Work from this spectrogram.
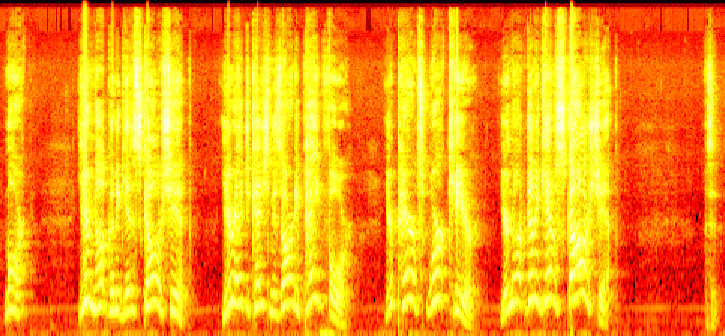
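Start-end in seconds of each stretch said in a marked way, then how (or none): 0.1-8.2 high, loud imitation of a Southern man; Southern accent. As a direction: scold him in a hammed-up Southern voice, pitched way up. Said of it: "southern accent, he said".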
